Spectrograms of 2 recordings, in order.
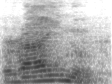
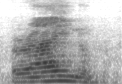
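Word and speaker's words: rhino: এরপরে দেখো এই যে আর এর পরে কি আছে? এইচ আছে, তাহলে হলো কি রাইনো। এটার উচ্চারণ কি হবে বলতো? রাইনো।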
